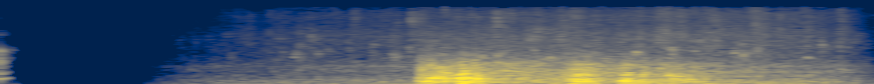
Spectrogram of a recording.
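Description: Thunderstorm sound effect: rain fades in about a second in, then a rumble of thunder rolls over it from about two seconds in and slowly dies away.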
